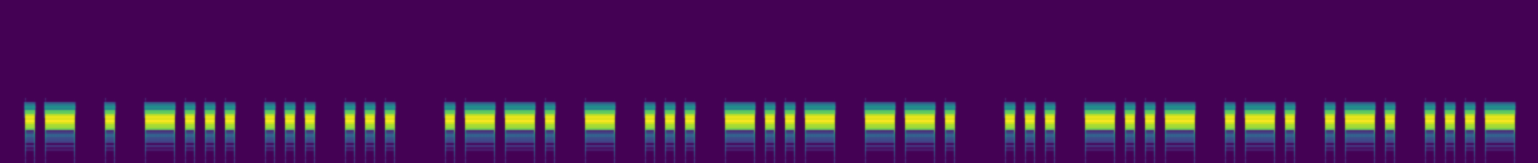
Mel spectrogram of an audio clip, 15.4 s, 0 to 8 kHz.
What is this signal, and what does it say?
Morse code, heard as a keyed tone, about 12 wpm, 800 Hz. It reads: AEBSS PTSXG SXRRV
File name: Morse / ltr-12wpm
